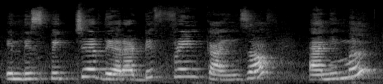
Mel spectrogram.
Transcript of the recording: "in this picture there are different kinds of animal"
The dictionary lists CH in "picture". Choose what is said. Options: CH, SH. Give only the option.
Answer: CH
